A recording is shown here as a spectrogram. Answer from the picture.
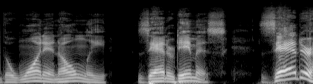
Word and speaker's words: Demos: but it went is because it's Greek it's just pronounced Dimas so it's like it looks like demos and there one thing's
